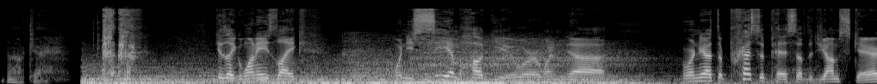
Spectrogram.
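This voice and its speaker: A man giving casual commentary while playing a VR game, exclaiming and swearing when startled and counting quietly to himself. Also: medium pitch, slight background noise. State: out of breath. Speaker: gameplay streamer.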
